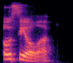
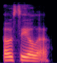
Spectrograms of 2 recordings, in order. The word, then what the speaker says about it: Osceola: Can you say the name of the town again? Because apparently I really messed up again. – Osceola. – Okay, Osceola.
